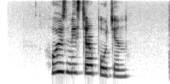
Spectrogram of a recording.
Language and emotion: Russian, neutral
